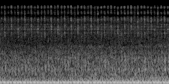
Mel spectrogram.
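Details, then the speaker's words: Audi S4 3.0 V6 TDI turbo diesel, S tronic automatic, bonnet open in engine bay at idle: steady even rumble with fast light ticking from the high-pressure direct injectors; normal injector noise from a healthy engine in lovely condition. "basically got direct injection uh from the injectors which is what you can hear that Ticky noise is the high press injectors that Force the diesel into the cylinder and atomize it and give much better combustion"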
